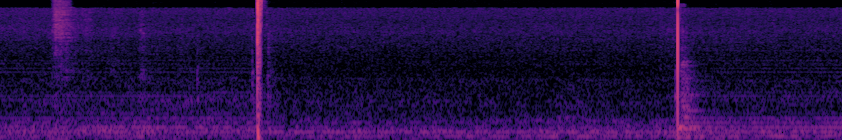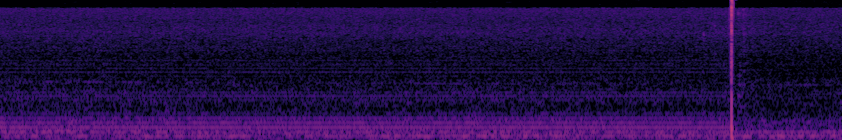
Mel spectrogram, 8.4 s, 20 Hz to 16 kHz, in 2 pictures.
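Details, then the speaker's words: ADA Digitizer 4 digital delay powered on: faint steady low mechanical buzz, not in the audio; transformer vibration believed to make the case buzz. "it has a not an audio buzz it has a physical transformer buzz in it and I actually don't think it's because that there's something wrong with the transformer I think it's actually the case is buzzing because the transformers vibrating"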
